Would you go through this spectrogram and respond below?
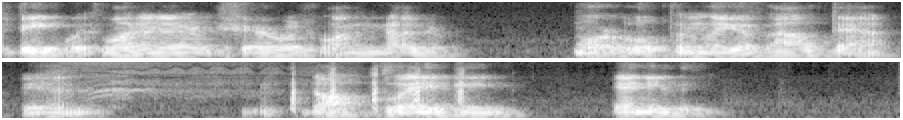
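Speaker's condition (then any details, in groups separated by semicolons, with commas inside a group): Parkinson's disease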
